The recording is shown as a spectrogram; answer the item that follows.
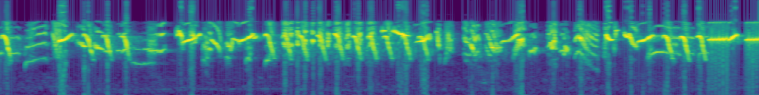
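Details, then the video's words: Female oriental magpie-robin luring a male: nearly ten seconds of loud continuous warbling, with fast runs of whistled slurs, dense chattering trills, and a sustained high whistle near the end. "KICAU KACER BETINA AMPUH PANCING KACER JANTAN LANGSUNG GACOR"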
